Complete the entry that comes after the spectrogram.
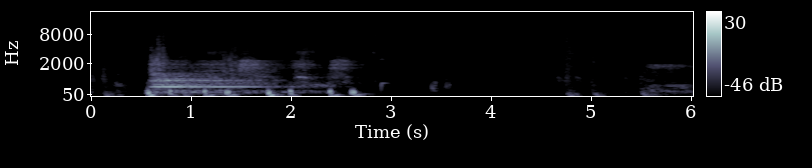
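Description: A female creature in an older video game lets out a loud, growling heavy breath with rasping grunts for a couple of seconds, followed by quieter, scattered snorts and breaths.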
